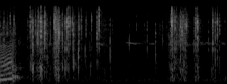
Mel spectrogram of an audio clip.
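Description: Thin plastic packaging crinkling as a foam squishy toy is squeezed inside its bag, in two spells of rustling, one about half a second in and one near the end.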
